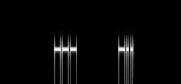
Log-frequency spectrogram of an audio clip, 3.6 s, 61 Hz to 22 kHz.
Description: Morse code, heard as a keyed tone, about 30 wpm, 700 Hz. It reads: O D
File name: Lesson 19d - Letter w - Two Characters 30wpm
